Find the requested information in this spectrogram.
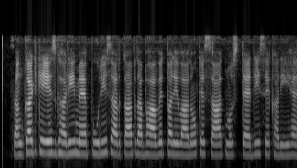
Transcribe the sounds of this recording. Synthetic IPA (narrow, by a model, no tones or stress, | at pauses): sɐ̃ŋkəʈkiɪs̬ɡʱɐɾimẽpuːɾisɐɾkaːɾpɾɐbʱaːʋɪt̪̚pɐɾɪʋaːɾõkesaːt̪ʰmʊst̪ɛːd̪isekʰɐɾiɦɛː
